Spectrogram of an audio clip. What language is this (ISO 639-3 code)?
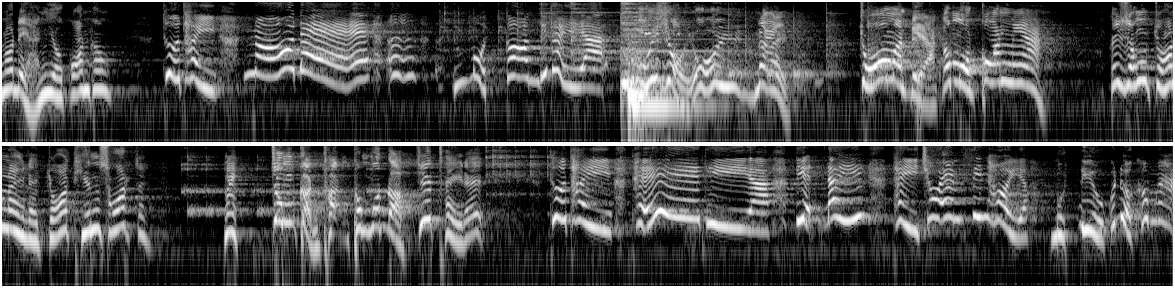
vie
